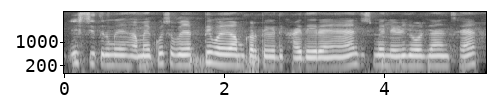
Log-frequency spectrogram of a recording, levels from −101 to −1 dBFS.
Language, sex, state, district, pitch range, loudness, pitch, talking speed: Hindi, female, Uttar Pradesh, Saharanpur, 195-220 Hz, -17 LUFS, 205 Hz, 205 wpm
